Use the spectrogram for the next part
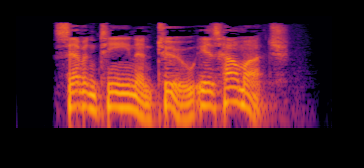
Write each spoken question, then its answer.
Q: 17 and 2 is how much?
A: 19.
